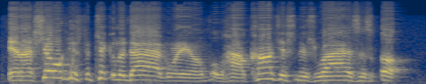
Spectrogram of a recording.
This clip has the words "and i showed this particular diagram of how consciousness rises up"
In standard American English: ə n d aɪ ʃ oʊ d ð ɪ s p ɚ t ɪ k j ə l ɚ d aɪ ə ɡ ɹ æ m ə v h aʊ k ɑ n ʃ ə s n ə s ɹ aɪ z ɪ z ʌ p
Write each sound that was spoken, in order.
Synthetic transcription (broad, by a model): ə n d aɪ ʃ oʊ d ð ɪ s p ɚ t ɪ k j l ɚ d aɪ ə ɡ ɹ æ m ə v h aʊ k ɑ n ʃ ə s n ə s ɹ aɪ z ɪ z ʌ p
